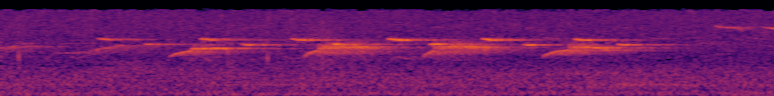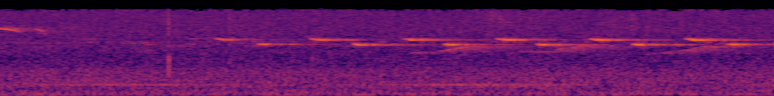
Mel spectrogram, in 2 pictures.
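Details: Great spotted woodpecker at its nest cavity: high, squeaky chirping calls in quick overlapping bursts, about two a second, with a soft steady hiss behind.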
